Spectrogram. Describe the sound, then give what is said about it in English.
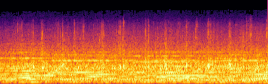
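Horses' hooves clip-clop in a steady, rhythmic stream as a gilded carriage travels to Buckingham Palace in London during a state visit, over a dense, continuous background wash. “Amid all the trappings of a state visit, including a ride to Buckingham Palace in a gilded carriage”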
